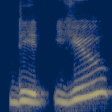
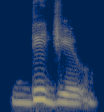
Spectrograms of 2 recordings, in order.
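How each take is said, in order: First: The d and y sounds are kept separate. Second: The d and y merge into a j sound. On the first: The speaker calls it wrong. "it doesn't sound natural" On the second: The speaker calls it right. "ini bacanya jadi J"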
